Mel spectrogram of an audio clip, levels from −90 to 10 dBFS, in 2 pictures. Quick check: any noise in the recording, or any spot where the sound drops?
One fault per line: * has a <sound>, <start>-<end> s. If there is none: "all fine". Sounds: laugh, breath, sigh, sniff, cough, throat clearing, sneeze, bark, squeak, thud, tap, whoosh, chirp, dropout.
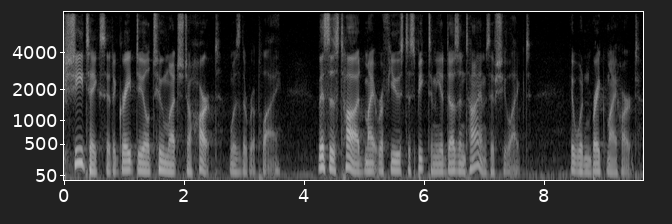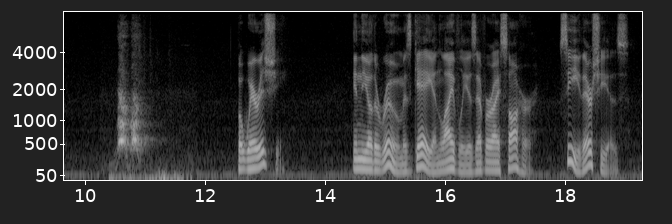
* has a bark, 10.4-11.8 s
